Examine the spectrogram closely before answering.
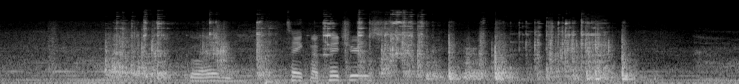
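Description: Metal hooks and chains clank against a steel deck.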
